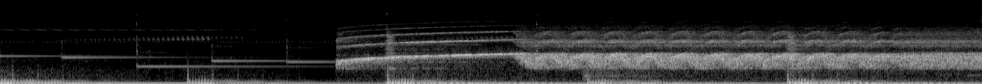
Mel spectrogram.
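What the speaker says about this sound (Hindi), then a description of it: "तुम दोनों एम्बुलेंस लेकर चलो, मैं पीछे लटक जाता हूँ।" An animated ambulance's siren starts with a few electronic beeps, then rises into a loud, continuous wailing siren that pulses steadily and stays close and prominent.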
